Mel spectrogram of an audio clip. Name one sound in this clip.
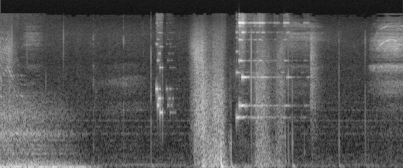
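Short electronic menu beeps chime.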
